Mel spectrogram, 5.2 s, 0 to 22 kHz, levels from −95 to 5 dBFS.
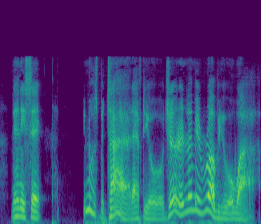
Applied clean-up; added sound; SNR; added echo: neural mask model DeepFilterNet 3.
